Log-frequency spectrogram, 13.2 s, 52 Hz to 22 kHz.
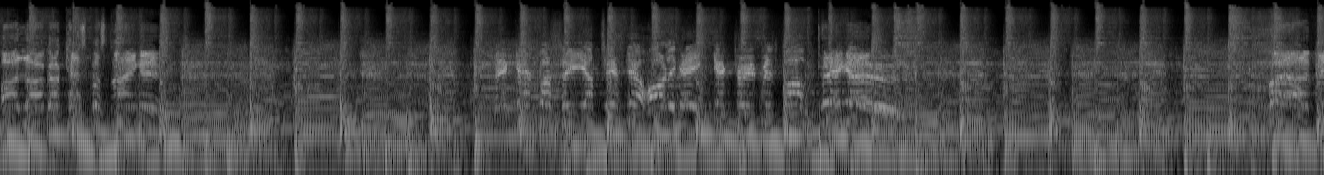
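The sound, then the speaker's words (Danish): A Danish comedy group's novelty pop single from a 1997 album plays loud and continuous, with sung vocals riding over a steady beat and full band backing throughout. “Og her deres super single fra netop samme album,”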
